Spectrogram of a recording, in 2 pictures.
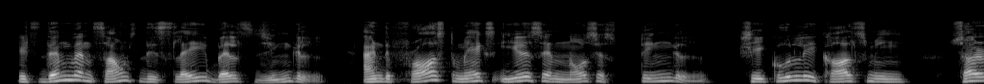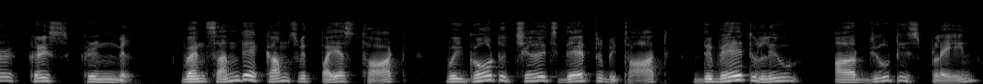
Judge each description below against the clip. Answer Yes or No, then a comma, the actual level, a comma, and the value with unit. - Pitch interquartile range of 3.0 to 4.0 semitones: No, average, 4.7 semitones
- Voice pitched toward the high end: No, low, 135 Hz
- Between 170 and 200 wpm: No, average, 140 wpm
